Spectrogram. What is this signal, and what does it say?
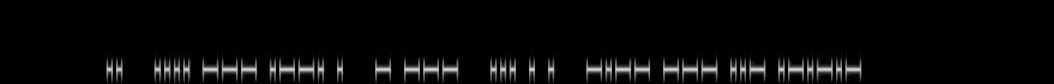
Morse code, heard as a keyed tone, about 25 wpm, 700 Hz. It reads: I HOPE TO SEE YOU.
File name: practice / 25wpm / Sentences with 2-Word Phrases - 25wpm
